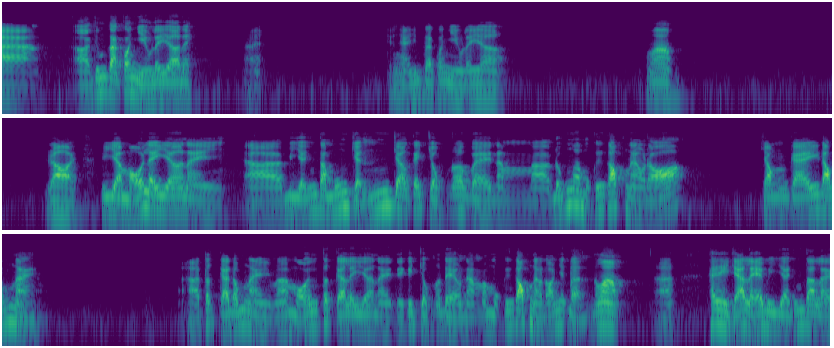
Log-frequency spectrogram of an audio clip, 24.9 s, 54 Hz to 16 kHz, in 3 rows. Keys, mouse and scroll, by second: 0.5 Delete, 1.8 click, 2.4 ctrl+d, 3.9 click, 4.5 ctrl+d, 5.5 click, 5.8 ctrl+d, 6.7 click, 7.1 ctrl+d, 8.0 click, 10.3 click, 11.0 shift+click, 11.5 click, 16.1 shift+click, 19.3 click, 19.9 click, 22.1 click, 24.5 click.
